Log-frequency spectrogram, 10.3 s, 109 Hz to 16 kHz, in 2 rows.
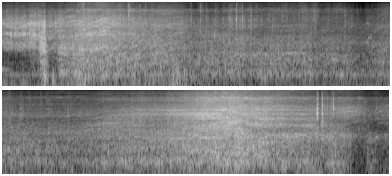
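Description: An Arrma Fireteam RC car with a Hobbywing Max 8 G2 2250kv brushless motor drives continuously, a steady whirring rush with a brief louder surge near the end as it rips at full throttle.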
